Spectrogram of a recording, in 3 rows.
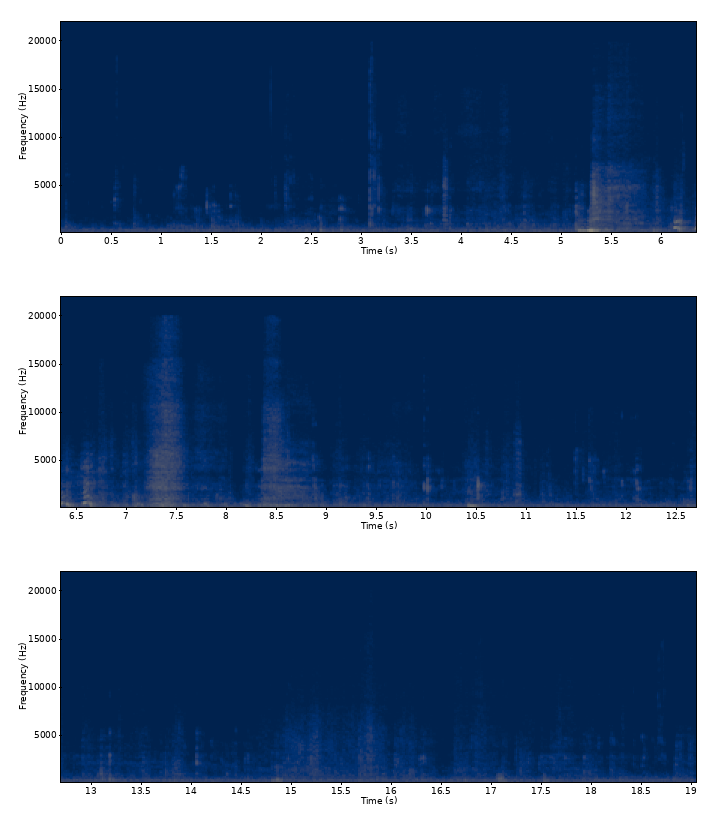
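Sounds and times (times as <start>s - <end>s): chewing crispy food: 0.0s - 19.0s.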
